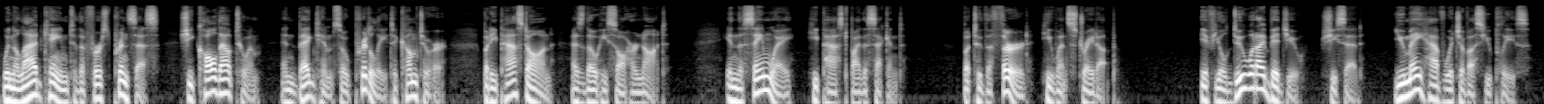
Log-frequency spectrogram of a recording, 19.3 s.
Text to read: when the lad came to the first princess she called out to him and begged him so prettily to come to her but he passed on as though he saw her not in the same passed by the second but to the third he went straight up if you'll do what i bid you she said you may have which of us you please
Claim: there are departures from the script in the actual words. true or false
true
